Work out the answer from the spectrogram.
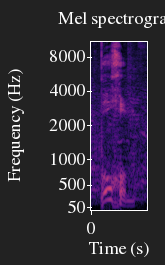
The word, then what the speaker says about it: Bochum: How do you pronounce that? Say that again. Bochum.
